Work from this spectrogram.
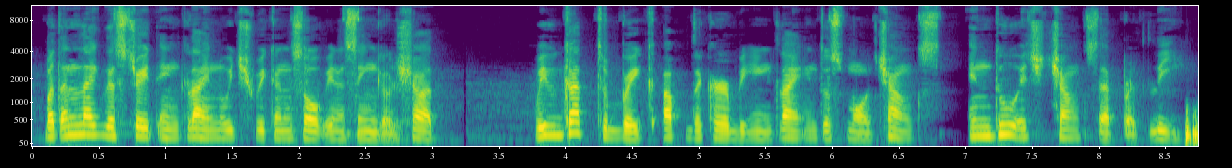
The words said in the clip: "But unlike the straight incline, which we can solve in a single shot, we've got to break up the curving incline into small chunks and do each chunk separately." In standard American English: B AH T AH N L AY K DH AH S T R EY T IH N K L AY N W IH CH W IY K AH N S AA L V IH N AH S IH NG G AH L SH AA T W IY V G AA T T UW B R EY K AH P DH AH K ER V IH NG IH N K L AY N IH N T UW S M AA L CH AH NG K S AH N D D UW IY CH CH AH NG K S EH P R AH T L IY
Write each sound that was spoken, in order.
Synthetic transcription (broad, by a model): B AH T AH N L AY K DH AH S T R EY T IH N K L AY N W IH CH W IY K AH N S AA L V IH N AH S IH NG G AH L SH AA T W IY V G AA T T UW B R EY K AH P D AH K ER B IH NG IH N K L AY N IH N T UW S M AA L CH AH NG K S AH N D D UW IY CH CH AH NG K S EH P R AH T L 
